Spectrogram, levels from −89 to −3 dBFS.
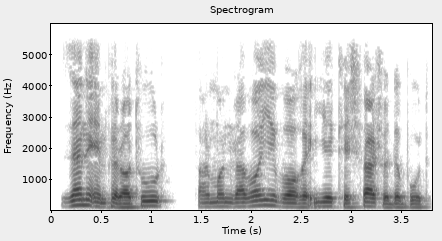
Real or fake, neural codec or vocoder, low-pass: real; none; 5.4 kHz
